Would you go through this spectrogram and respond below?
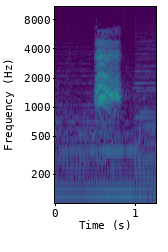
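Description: A single harsh crow caw sounds out in The Witcher 3: Blood and Wine, loud and close, lasting about a third of a second over a low, steady ambient hum.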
